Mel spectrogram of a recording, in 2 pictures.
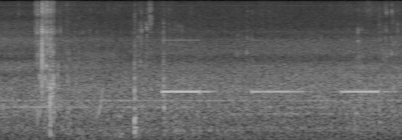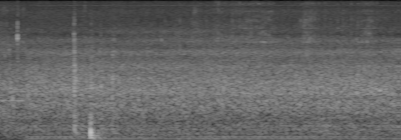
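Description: Three short electronic beeps at one pitch, about a second apart, after a couple of light clicks. Then a steady low hum under a rushing noise, with one sharp knock about five seconds in.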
